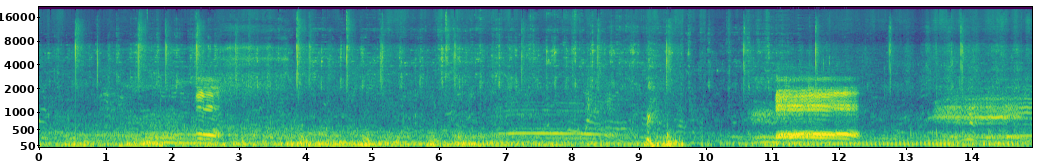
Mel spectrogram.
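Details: Cattle at a full-field training session for the kerapan sapi bull race, preparing for a competition at the Asemanis ground; a few short, harmonic lowing calls rise out of constant crowd chatter, shouting and background music, the loudest lasting about a second.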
